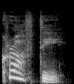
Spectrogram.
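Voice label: "crafty", British English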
